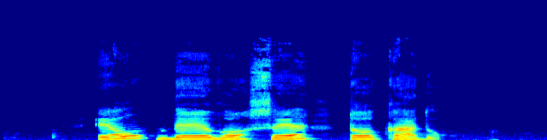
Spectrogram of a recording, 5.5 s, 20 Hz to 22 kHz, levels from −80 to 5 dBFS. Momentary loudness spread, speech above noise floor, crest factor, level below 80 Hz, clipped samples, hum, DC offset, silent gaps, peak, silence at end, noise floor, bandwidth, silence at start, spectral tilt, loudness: 13 LU; 49 dB; 16 dB; -68 dBFS; under 0.1%; none; under 0.1%; none; -4 dBFS; 1.1 s; -68 dBFS; 15 kHz; 1 s; -4.5 dB/octave; -20 LUFS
